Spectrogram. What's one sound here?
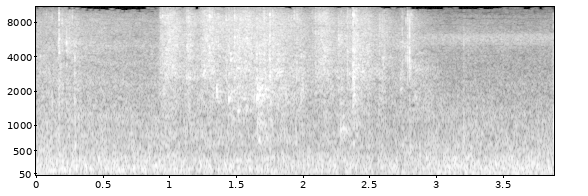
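A spray bottle hisses in short bursts.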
